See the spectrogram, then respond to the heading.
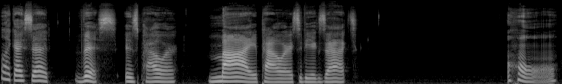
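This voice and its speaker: Woman playing a slow, smug, smooth-voiced female supervillain. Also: medium pitch, fairly bright tone, no echo, clean studio sound. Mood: hypnotic, gloating. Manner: slow, taunting, theatrical, condescending. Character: smug, teasing female supervillain with hypnotic powers. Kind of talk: ASMR roleplay monologue to listener.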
